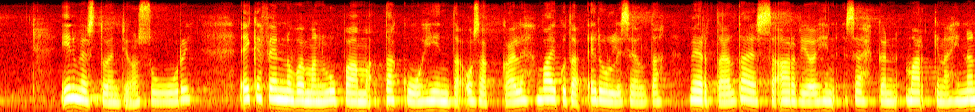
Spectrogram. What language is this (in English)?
Finnish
